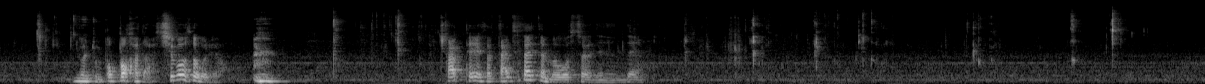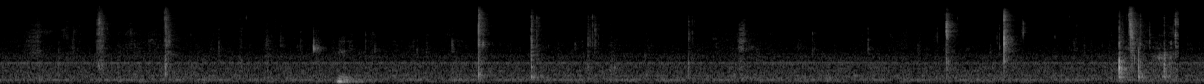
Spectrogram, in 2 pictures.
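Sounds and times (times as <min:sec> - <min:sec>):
person chewing bread: 0:03.3 - 0:04.5, 0:06.5 - 0:11.6, 0:12.2 - 0:24.0.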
